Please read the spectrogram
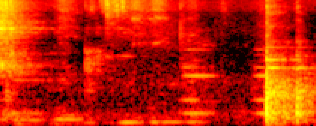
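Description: Glass bottles handled at a counter, with one sharp glassy clink near the end, over faint background music.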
